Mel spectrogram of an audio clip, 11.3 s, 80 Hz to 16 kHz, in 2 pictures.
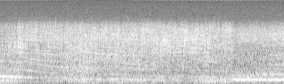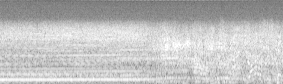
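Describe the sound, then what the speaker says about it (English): A Ford stock car in a 1997 NASCAR Winston West Series race at California accelerates off a corner, its engine note rising then holding a steady high drone amid other cars, with commentary over it. "the Ford just accelerates up off the corner"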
